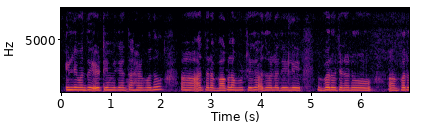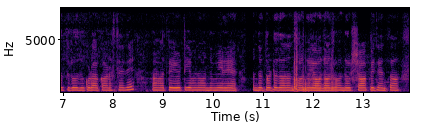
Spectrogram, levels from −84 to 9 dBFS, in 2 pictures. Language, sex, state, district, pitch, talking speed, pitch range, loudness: Kannada, female, Karnataka, Bellary, 220 Hz, 135 wpm, 215-225 Hz, -26 LUFS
